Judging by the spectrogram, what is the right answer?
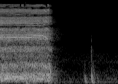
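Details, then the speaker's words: Good T25 driver bit driving a screw after a worn bit skipped; a steady, even motor whine for half a second, then stop with no ratcheting or skipping, the bit drives cleanly without cam-out. "So, the bad bit, when your bit starts skipping like it did with this screw here, you know it's time to replace it."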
